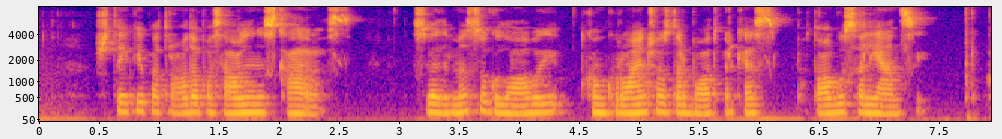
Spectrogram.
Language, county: Lithuanian, Vilnius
